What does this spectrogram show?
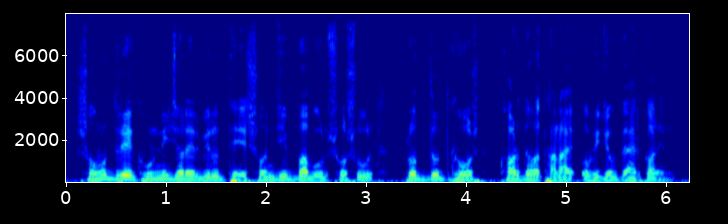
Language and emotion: Bengali, neutral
